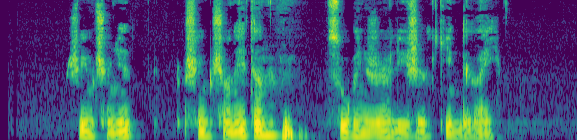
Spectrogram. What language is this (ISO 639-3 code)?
chm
